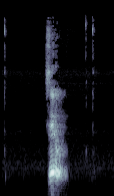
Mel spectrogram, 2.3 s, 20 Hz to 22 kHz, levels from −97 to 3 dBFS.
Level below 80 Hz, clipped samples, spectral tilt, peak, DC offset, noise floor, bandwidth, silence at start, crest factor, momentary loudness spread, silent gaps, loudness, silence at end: -68 dBFS; under 0.1%; -1.5 dB/octave; -2 dBFS; under 0.1%; -81 dBFS; 15.5 kHz; 0.9 s; 20 dB; 25 LU; none; -16 LUFS; 1.05 s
